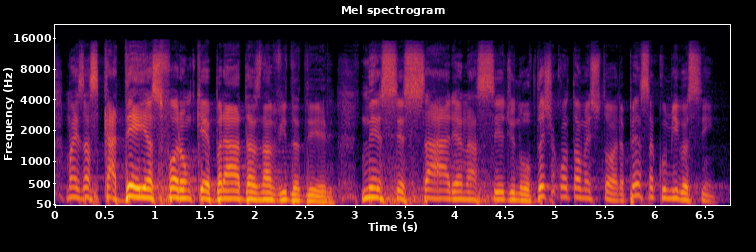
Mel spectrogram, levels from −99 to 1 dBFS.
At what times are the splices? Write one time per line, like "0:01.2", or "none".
none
